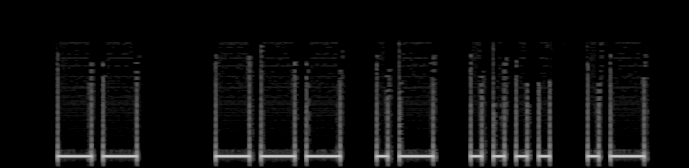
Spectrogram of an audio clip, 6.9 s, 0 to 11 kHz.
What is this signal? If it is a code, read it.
Morse code, heard as a keyed tone, about 10 wpm, spaced as for 9 wpm, 800 Hz. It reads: MOAHA
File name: 10wpm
